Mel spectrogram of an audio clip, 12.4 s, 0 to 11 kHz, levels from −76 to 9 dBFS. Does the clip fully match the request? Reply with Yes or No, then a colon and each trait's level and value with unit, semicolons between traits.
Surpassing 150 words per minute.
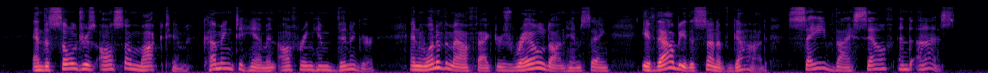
Yes: average, 160 wpm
